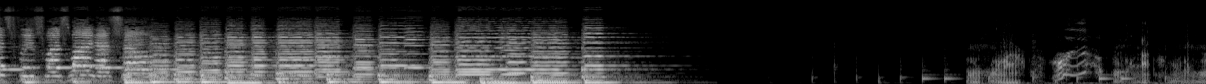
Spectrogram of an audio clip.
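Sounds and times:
wood-block taps: 8.0 - 9.7
cartoon pigs grunting and oinking: 9.6 - 12.0.

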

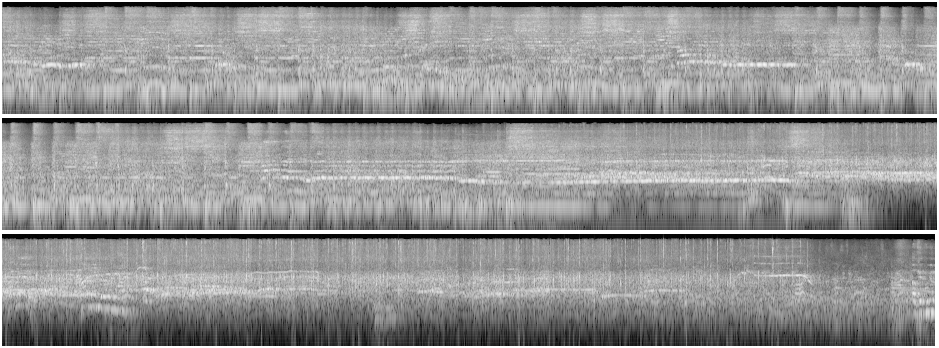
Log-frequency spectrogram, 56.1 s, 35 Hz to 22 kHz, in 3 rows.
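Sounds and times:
live rock band and singer: 0.0 - 40.9
audience cheering and applauding: 24.8 - 54.4
whistles and shouts: 40.0 - 40.5, 52.0 - 53.7.

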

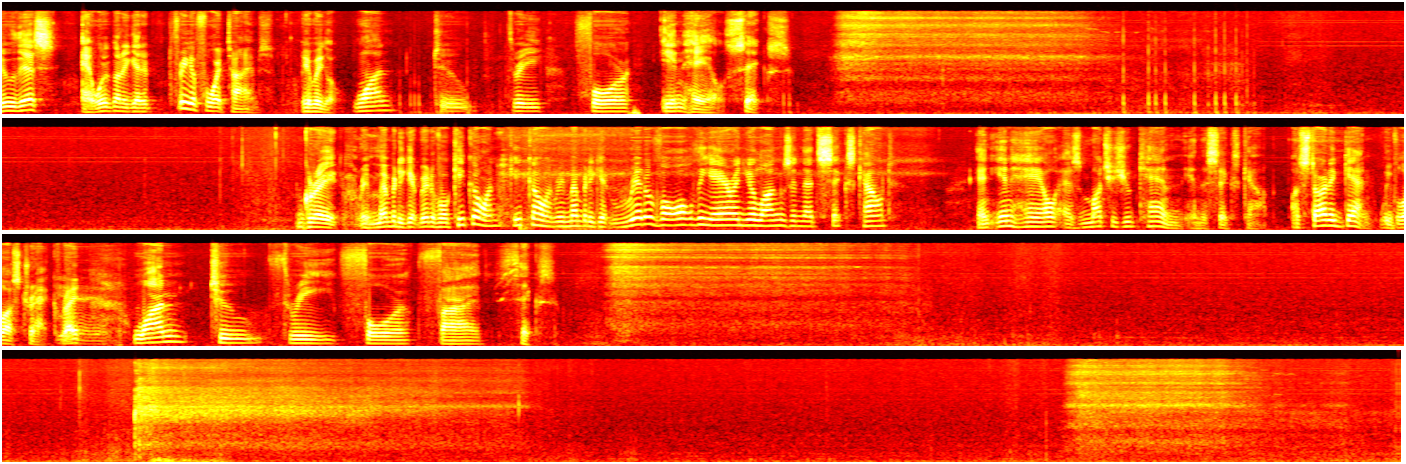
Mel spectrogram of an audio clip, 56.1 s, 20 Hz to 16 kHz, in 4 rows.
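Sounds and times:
breath through the nose: 8.4 - 12.5, 34.0 - 37.5, 43.4 - 47.6, 52.7 - 55.7.

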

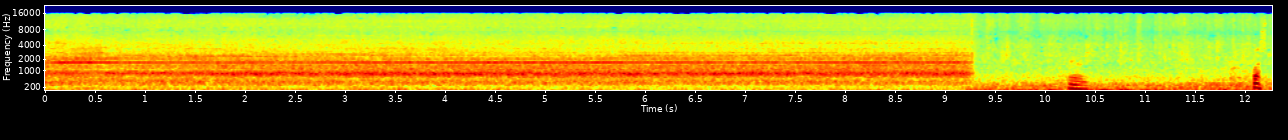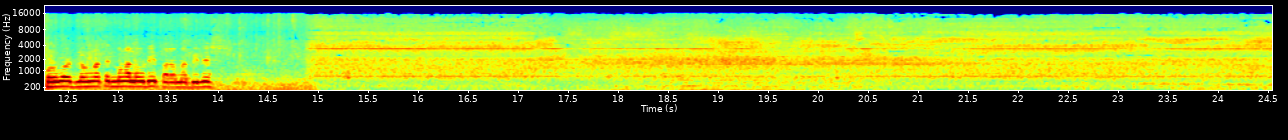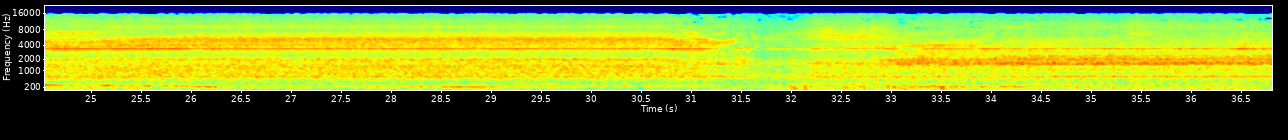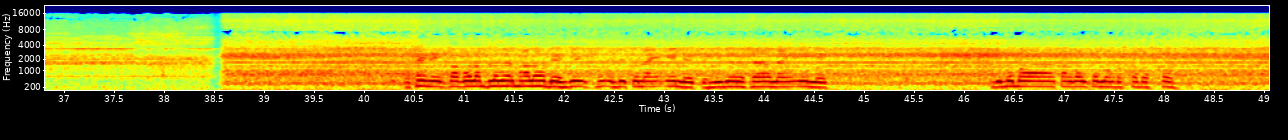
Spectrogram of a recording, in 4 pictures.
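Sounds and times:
hair dryer blowing: 0.0 - 9.4, 14.9 - 49.0.

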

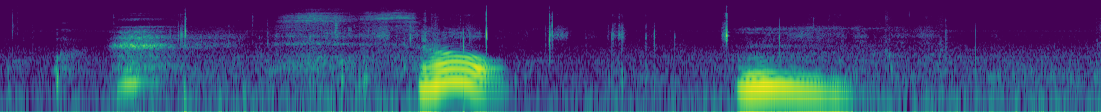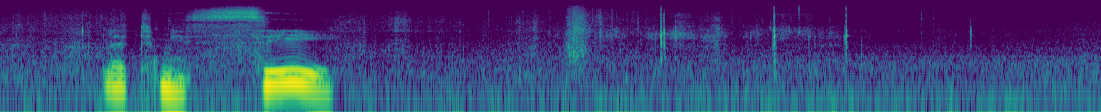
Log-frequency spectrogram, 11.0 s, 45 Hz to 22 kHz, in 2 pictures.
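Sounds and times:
light crackles and clicks: 0.0 - 5.0, 7.4 - 10.5
person speaking: 0.6 - 2.6, 3.6 - 4.6, 6.0 - 7.3.

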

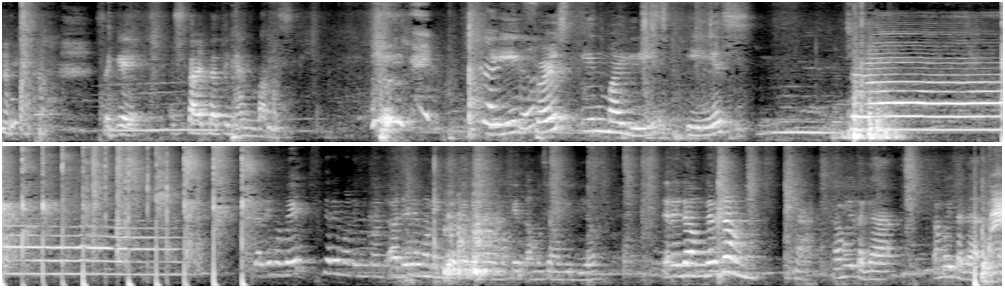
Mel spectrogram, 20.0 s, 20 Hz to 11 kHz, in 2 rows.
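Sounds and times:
voices: 0.0 - 3.3, 4.4 - 12.0.

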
